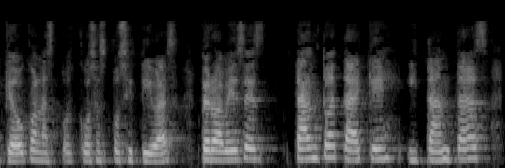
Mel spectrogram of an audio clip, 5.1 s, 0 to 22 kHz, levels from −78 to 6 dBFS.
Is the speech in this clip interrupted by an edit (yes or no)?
no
